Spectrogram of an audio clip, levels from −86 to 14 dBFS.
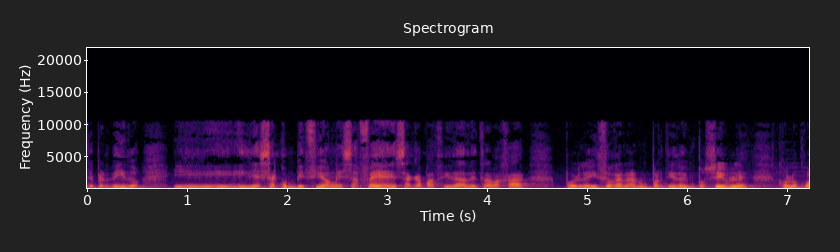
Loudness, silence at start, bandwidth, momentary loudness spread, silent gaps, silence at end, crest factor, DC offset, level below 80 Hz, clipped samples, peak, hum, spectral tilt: -26 LUFS; 0 s; 11 kHz; 7 LU; none; 0 s; 18 dB; under 0.1%; -58 dBFS; under 0.1%; -8 dBFS; none; -6.5 dB/octave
